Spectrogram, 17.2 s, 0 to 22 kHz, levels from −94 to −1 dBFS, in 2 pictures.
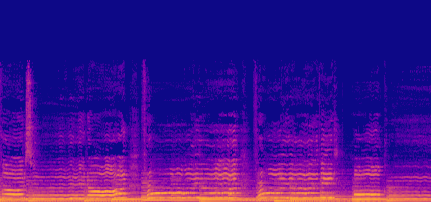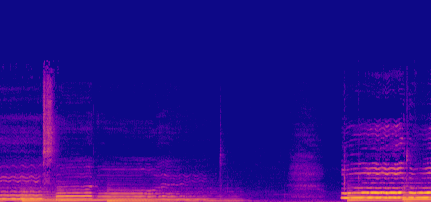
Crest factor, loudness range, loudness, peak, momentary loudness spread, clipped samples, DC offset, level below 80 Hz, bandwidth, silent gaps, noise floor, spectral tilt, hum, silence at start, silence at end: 18 dB; 15 LU; -23 LUFS; -6 dBFS; 16 LU; under 0.1%; under 0.1%; -66 dBFS; 14 kHz; none; -65 dBFS; -6.5 dB/octave; none; 0 s; 0 s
